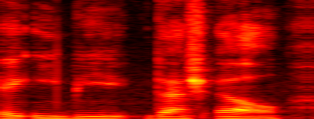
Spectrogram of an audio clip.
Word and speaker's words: AEB-L: precursor to 14C28 and AEB-L, or ABLE, sometimes people pronounce it by AEBL, steel.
